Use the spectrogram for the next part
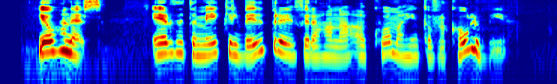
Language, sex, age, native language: Icelandic, female, 30-39, Icelandic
